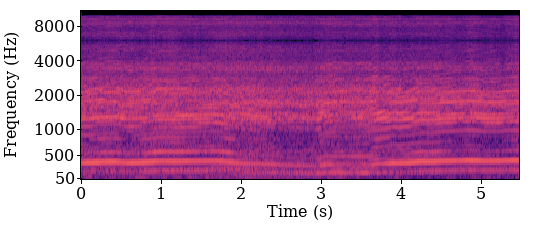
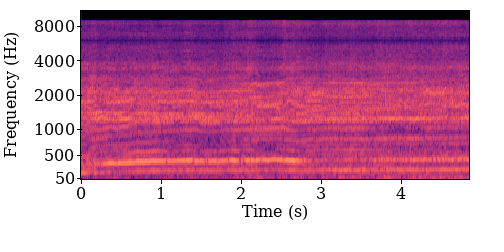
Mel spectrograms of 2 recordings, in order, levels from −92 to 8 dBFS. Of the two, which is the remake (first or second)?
second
